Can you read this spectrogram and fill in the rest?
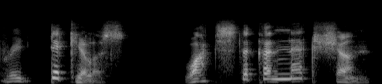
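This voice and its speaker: A dogged newspaper reporter from a vintage crime drama, acted by a man. His voice is bright and forceful, swinging widely in pitch. He speaks unhurriedly yet with insistent urgency, in old-time radio style. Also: wildly swooping pitch, drawn-out words, vocal fry, slightly rough, exaggerated voice. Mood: preoccupied, evasive.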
